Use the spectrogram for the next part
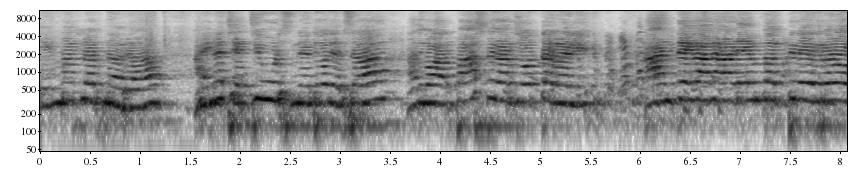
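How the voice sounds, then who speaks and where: A woman playing a scornful, scheming evil spirit in an amateur church skit, mocking in manner. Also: very high voice. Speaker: skit actor. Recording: very echoey, distant, dull lo-fi.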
